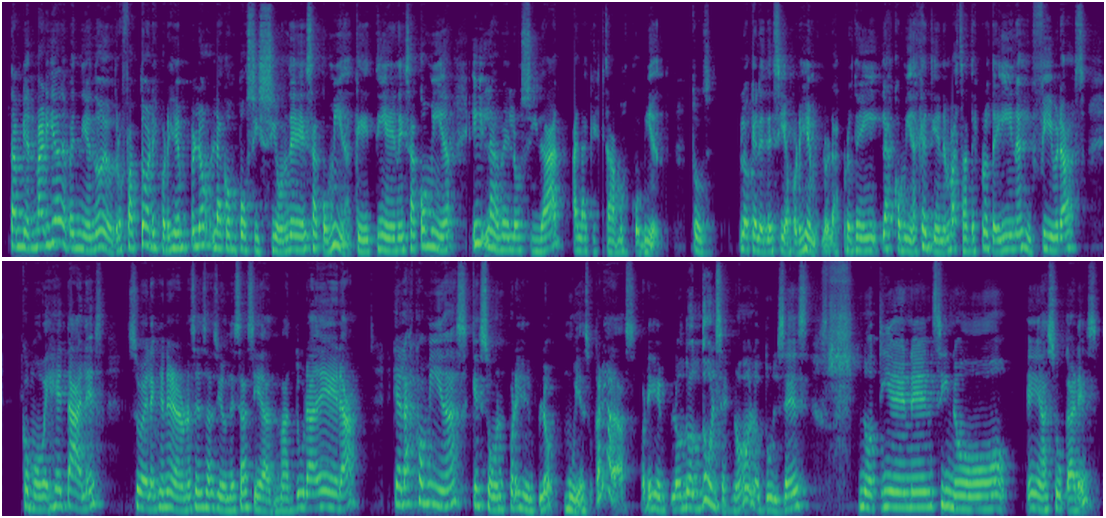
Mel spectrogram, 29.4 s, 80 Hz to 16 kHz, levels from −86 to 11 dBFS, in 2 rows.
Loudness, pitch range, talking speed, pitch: -18 LUFS, 180-220 Hz, 150 wpm, 195 Hz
